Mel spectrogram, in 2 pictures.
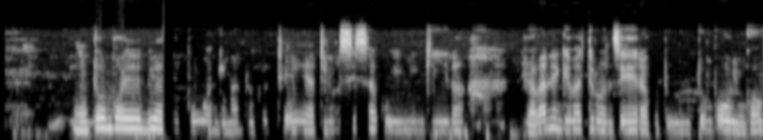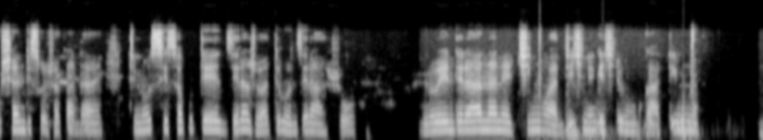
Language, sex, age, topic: Ndau, female, 18-24, health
